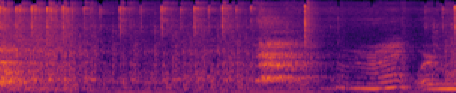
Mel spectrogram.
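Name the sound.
sewing machine stitching quilted door banner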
